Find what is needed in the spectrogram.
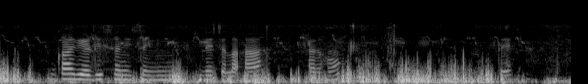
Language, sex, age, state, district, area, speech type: Santali, female, 18-30, West Bengal, Malda, rural, spontaneous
